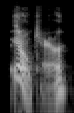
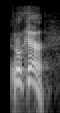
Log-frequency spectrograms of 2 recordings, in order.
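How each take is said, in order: First: Said in the usual way. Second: Higher and louder, stress on "care"; emphatic repeat. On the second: Real, not acted. Host drives the point home to listeners, loud and high. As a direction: hammer the word "care" home, raised.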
